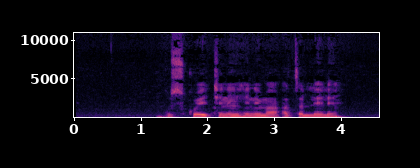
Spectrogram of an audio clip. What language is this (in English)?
Mada (Cameroon)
